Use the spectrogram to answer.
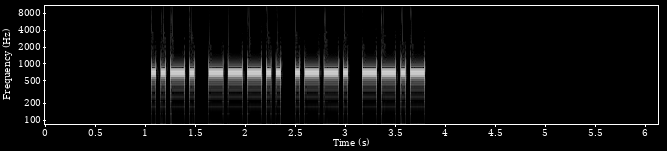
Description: Morse code, heard as a keyed tone, about 25 wpm, 700 Hz. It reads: F8PQ
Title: DXCC-100 Call Signs - 4 Characters - Repeated 3x - 25wpm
